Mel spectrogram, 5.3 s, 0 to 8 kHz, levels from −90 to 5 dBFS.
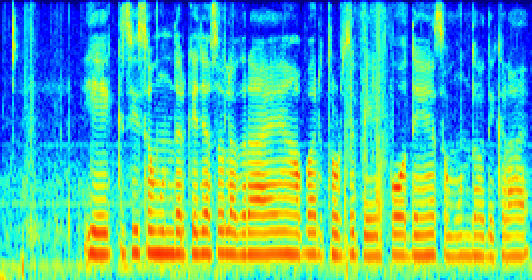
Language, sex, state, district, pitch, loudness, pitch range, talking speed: Hindi, female, Haryana, Jhajjar, 185 Hz, -16 LUFS, 175-190 Hz, 225 wpm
